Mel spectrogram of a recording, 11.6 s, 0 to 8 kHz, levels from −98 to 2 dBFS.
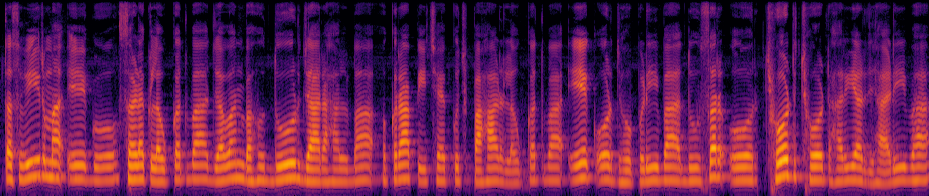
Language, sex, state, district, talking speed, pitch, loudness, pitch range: Bhojpuri, male, Bihar, Gopalganj, 145 wpm, 160 Hz, -26 LUFS, 150-170 Hz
